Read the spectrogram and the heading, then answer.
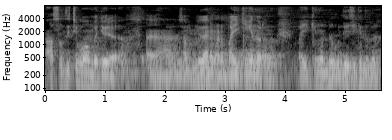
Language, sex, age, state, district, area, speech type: Malayalam, male, 18-30, Kerala, Idukki, rural, spontaneous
